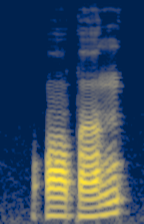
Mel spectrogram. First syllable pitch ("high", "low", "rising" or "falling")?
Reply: low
